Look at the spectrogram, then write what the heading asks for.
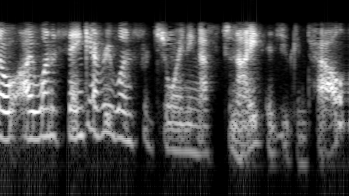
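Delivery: raspy, gravel-worn voice, slightly high. A host thanks everyone for joining tonight, in a gravelly voice. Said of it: "My voice is getting gravelier and gravelier".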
